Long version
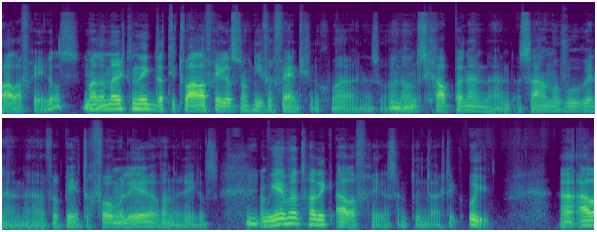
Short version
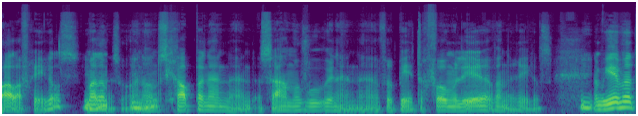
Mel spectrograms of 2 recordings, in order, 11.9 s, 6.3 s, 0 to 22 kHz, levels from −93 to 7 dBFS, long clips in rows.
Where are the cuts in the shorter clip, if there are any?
0:01.0

